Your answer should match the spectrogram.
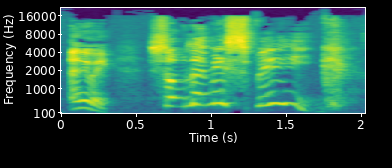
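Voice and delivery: high, slow, insistent cry to cut in; shouting to be heard. Real, not acted. To a friend who keeps interrupting, a high insistent shout. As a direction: demand the floor over a friend.

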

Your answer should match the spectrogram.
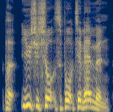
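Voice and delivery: high, lightly voiced insistent man; mock the patriotic punter; imitating pub bloke. Bloke in the pub demanding she back Henman, mock insistent. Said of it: "and he said".

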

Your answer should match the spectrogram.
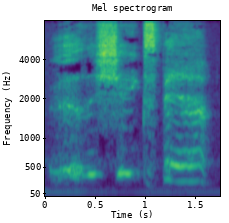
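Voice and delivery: very high, slow shrieked name; a hammed-up Iron Lady crying out; Margaret Thatcher. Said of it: "he did a Margaret Thatcher impression".

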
